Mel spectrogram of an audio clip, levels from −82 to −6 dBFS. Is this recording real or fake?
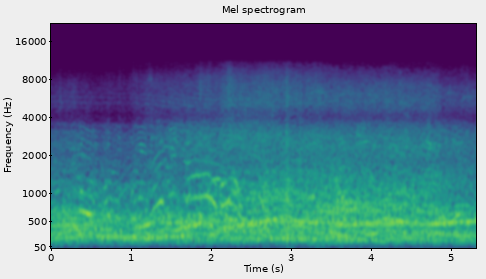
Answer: real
